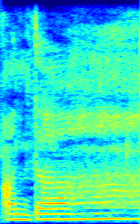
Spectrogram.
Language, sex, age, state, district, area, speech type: Nepali, female, 30-45, West Bengal, Alipurduar, urban, spontaneous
